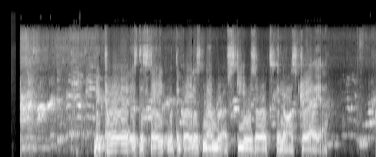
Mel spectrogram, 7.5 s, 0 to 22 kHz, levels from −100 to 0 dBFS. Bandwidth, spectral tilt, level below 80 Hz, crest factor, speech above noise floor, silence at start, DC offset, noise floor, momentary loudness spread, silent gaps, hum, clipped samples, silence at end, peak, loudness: 12 kHz; -4.5 dB/octave; -48 dBFS; 12 dB; 21 dB; 0.4 s; under 0.1%; -32 dBFS; 10 LU; none; none; under 0.1%; 0 s; 0 dBFS; -12 LUFS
